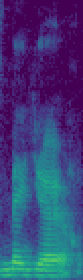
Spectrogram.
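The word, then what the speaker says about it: meilleurs: So that means meilleur with an S, and we're not pronouncing the S.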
